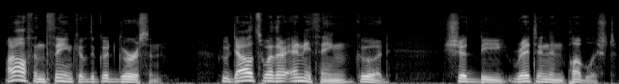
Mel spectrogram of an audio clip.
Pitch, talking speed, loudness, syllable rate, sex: 120 Hz, 165 wpm, -17 LUFS, 5.0 syllables/s, male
